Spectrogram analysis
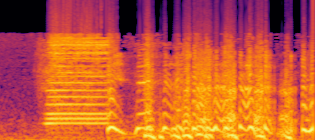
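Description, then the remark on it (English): A single reedy chord on a new harmonica blows steadily for about half a second, bright and buzzy with rich overtones, then cuts off as a voice starts talking. “And your new harmonica. It's right here, in my pocket. See?”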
